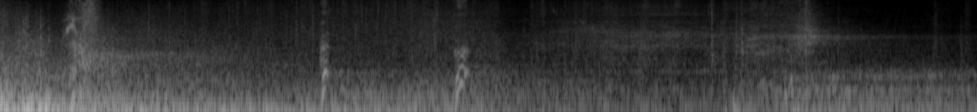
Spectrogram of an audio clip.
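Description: Fiery Confringo spell blasts from the Hogwarts Legacy video game, a loud opening burst followed by several sharp whooshing impacts over a constant low rumble that slowly fades.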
